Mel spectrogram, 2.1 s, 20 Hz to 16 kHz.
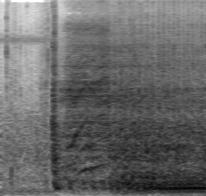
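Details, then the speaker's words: New Westinghouse iGen4500 inverter generator, restarted after the choke was opened: a short crank, then it catches at once and settles into a smooth, even run; it starts right up, and the choke is then turned off. "yeah, it starts right up. Now he's turning it off, turning the choke off."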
